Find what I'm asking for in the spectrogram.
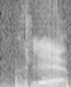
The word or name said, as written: chleb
